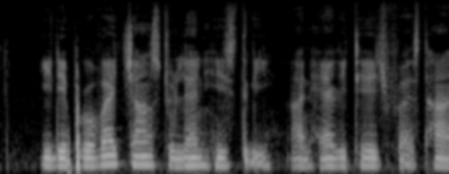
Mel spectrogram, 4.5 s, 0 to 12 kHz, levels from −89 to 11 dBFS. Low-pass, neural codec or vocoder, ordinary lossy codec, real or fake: none; vocoder, 24 kHz, 100 mel bands, Vocos; none; fake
